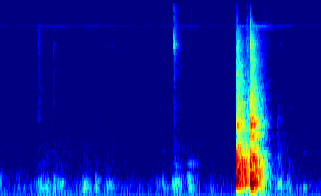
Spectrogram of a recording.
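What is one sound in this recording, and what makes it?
Metal pliers are set down on a hard table with a clack.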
